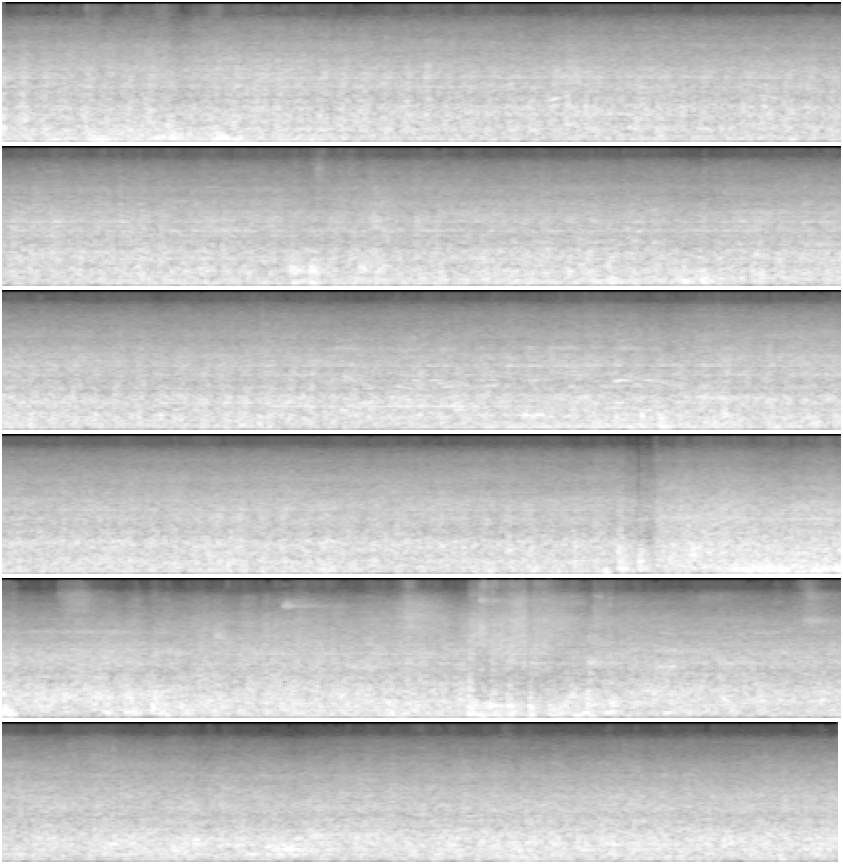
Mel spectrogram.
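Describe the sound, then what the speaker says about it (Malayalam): A Humsafar Express train runs through Thalassery station in a continuous, loud rolling rumble with rhythmic wheel clatter, steady throughout, with a slight surge near the middle. "നമ്മൾ ജസ്റ്റ് തലശ്ശേരി സ്റ്റേഷൻ വഴി റൺ ത്രൂ ആണ്."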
